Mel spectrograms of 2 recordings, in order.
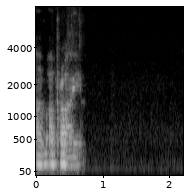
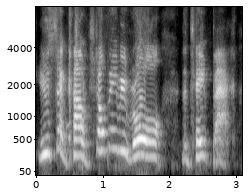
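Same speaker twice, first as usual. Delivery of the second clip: mock accusation; 7 semitones higher, 11 dB louder than usual.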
